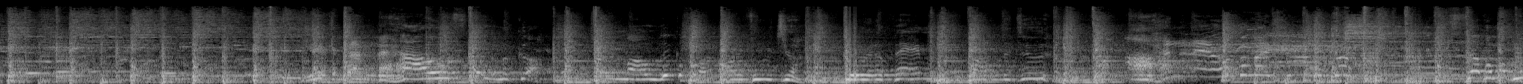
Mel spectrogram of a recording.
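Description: At 8.50 to 8.56 s, 10.68 to 10.72 s and 14.16 to 14.20 s, chunks out of order: a 20 ms block plays one or two slots late, giving a jumbled hiccup, with three vertical broadband spectrogram lines and waveform steps at each splice.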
